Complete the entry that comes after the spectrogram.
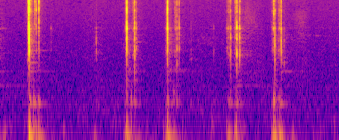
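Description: Fingertips press the transparent keycaps on a small clear acrylic Cherry MX mechanical keyboard switch tester. Five presses each give a sharp double clack, one on the way down and one on the return, with a bright top and a low thock beneath. Each stops almost at once, and a faint tick falls between the first two.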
